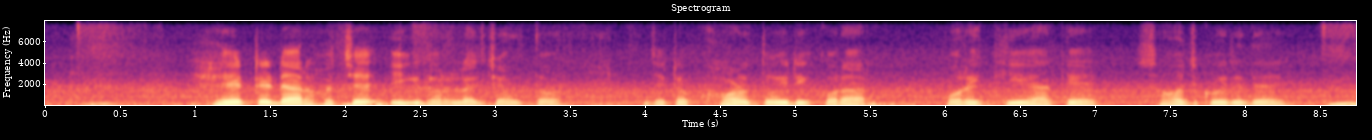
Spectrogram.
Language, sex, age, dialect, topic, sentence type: Bengali, female, 31-35, Jharkhandi, agriculture, statement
